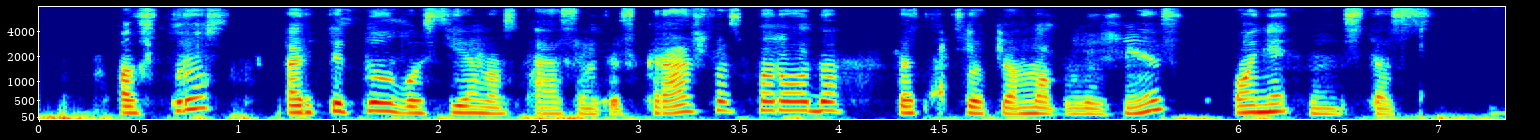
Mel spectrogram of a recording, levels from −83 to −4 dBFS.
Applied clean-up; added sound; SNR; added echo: neural mask model Resemble Enhance denoiser.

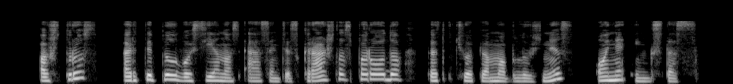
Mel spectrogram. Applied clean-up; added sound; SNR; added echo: none; none; none; none.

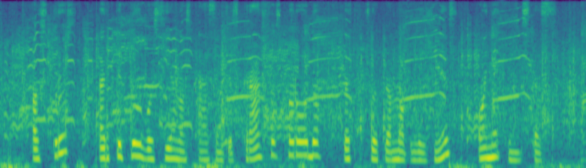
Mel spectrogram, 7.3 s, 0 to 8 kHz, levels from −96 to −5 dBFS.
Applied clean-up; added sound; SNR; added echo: none; Fowl + Rain; 6 dB; none.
